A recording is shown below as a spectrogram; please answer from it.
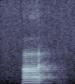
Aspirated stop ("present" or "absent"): absent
